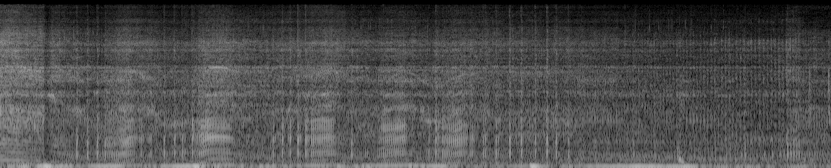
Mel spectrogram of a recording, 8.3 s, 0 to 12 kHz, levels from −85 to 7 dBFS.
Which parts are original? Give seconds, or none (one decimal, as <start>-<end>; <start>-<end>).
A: 0.0-1.1; 2.0-2.8; 3.5-5.6; 6.2-8.3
